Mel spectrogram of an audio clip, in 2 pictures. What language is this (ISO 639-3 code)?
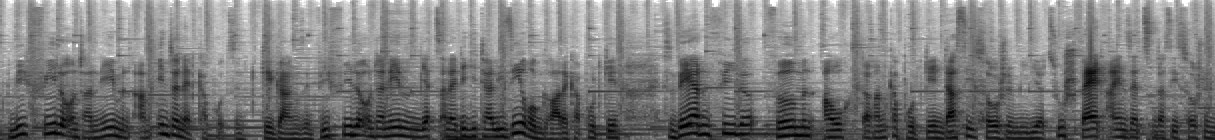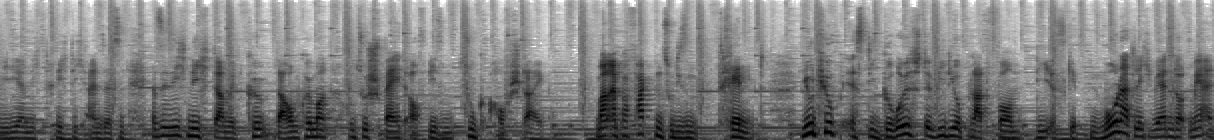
deu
